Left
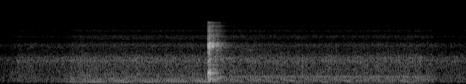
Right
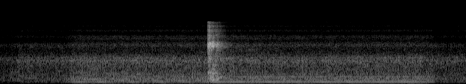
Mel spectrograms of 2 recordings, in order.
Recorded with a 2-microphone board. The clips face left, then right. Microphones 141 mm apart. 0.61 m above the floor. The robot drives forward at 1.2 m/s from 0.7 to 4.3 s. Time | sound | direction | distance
2.1 | hammering | 70° left (ahead or behind) | 2.5 m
